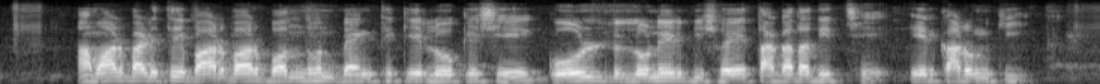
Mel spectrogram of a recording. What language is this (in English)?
Bangla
